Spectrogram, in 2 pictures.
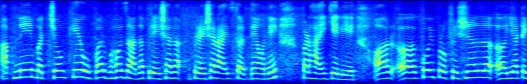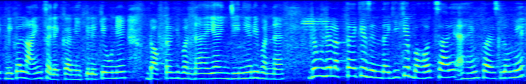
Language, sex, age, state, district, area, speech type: Urdu, female, 60+, Maharashtra, Nashik, urban, spontaneous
